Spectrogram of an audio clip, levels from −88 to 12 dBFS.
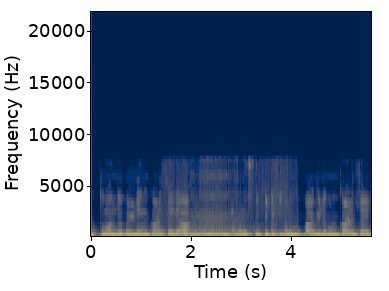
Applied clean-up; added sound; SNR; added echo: neural separator model SepFormer DNS4.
